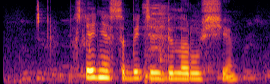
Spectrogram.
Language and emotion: Russian, neutral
